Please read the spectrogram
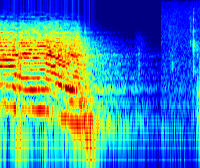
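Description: Les Paul-style electric guitar playing a blues fill in the D minor pentatonic, a quick run of single notes. About half a second in, the notes slide down in pitch, then ring out and die away by about a second and a half in.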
